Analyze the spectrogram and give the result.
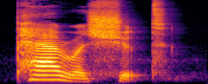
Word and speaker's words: parachute: 叫做 parachute，重音是在 pa 上面， parachute 叫降落伞。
